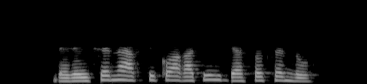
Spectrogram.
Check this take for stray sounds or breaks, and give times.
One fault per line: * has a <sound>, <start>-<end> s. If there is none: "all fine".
all fine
